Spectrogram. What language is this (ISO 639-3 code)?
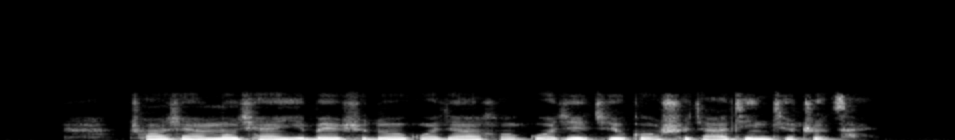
zho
